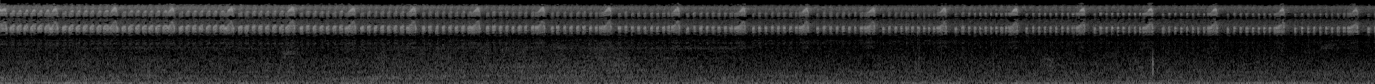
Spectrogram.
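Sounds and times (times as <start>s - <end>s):
cicada chorus buzzing in Tokyo in summer: 0.0s - 13.7s
continuous metallic hiss: 0.0s - 13.7s.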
